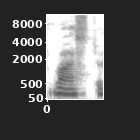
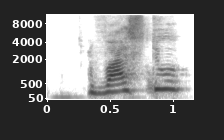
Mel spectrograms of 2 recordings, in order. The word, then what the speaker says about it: Vaastu: So basically that is the essence of Vaastu Shastra. So Vastu is energy, Vastu with one A. Vaastu, two A's, or they pronounce like R.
